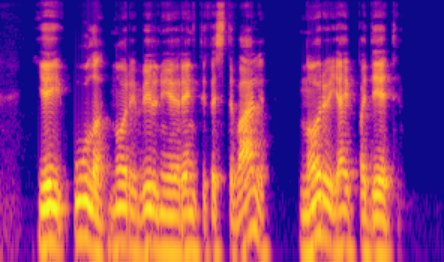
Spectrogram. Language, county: Lithuanian, Telšiai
